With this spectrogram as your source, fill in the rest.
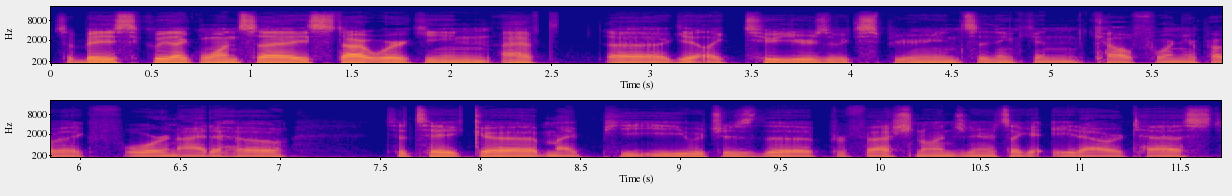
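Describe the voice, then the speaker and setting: Monotone and flat, a man's medium-pitched voice with a dark, mellow tone moves at a fairly quick pace through big swings in loudness. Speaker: engineering student. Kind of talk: casual chat. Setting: studio.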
